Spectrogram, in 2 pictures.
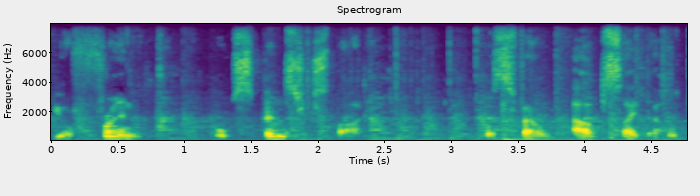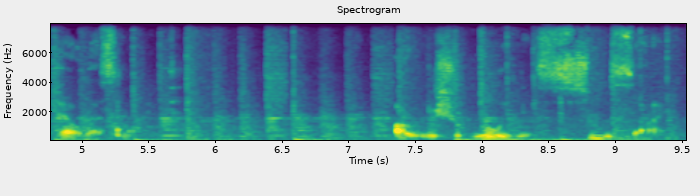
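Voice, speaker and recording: An actor playing a terse male police detective, official and guarded, delivering measured, clipped phrases. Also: medium pitch, sing-song. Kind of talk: film acting. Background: music.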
